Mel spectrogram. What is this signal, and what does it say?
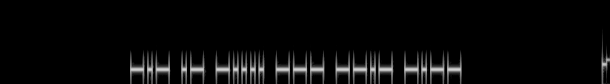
Morse code, heard as a keyed tone, about 28 wpm, 700 Hz. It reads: KA6OQY
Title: USA Call Signs Repeated 2x 28wpm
